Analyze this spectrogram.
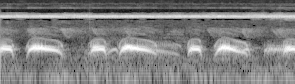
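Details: Spotted dove cooing in a melaleuca grove during trapping with a decoy bird: low, hollow coos, short notes alternating with longer drawn-out downslurred ones, about one per second, over a constant thin high-pitched whine.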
